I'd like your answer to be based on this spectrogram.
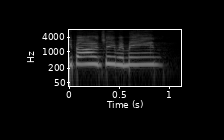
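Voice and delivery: very high, tiny little doggy voice. Laughing about a funny chapter, voicing the character's line: Pochita little doggy voice. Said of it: "I could just hear his voice is like little doggy".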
